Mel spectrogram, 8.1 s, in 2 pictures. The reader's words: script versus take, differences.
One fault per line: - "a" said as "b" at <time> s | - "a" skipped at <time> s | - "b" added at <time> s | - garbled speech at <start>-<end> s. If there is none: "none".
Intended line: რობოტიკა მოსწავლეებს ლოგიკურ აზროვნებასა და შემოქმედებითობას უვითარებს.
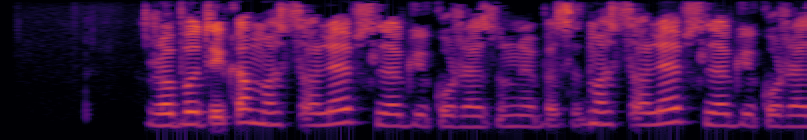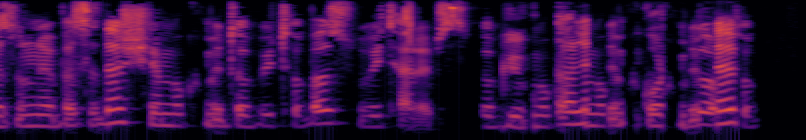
- "მოსწავლეებს ლოგიკურ აზროვნებასა" added at 3.0 s
- garbled speech at 6.5-7.9 s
